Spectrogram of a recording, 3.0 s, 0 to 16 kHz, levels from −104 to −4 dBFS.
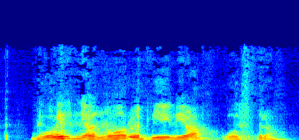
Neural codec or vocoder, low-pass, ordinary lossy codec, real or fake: codec, 24 kHz, 1.5 kbps, HILCodec; 10.8 kHz; MP3, 48 kbps; fake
